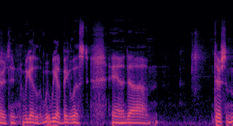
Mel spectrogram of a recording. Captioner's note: takes a breath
